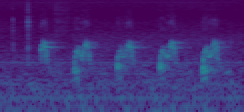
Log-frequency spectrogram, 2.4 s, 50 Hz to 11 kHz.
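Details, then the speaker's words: Fetal echocardiography pulsed-wave Doppler with the sample just below the mitral valve at color scale around 60 gives rhythmic two-part whooshing pulses, about 140 a minute: normal mitral inflow, with the early E-wave lower velocity than the A-wave. "and there what we are seeing is the normal basic inflow pattern across the mitro valve you will see here that the e-wave this early phase of filling is slightly lower velocity than the a-wave"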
